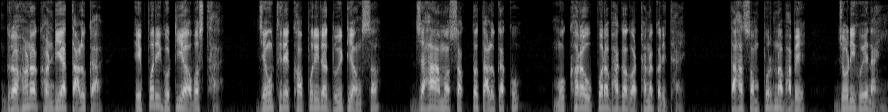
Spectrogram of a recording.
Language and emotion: Odia, neutral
